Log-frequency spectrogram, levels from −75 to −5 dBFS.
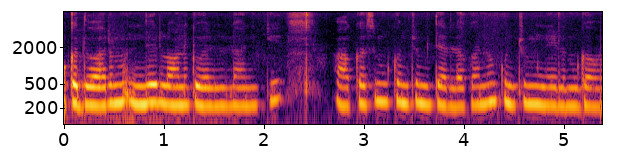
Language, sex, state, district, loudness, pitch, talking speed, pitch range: Telugu, female, Andhra Pradesh, Krishna, -20 LUFS, 235 Hz, 155 wpm, 220-250 Hz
